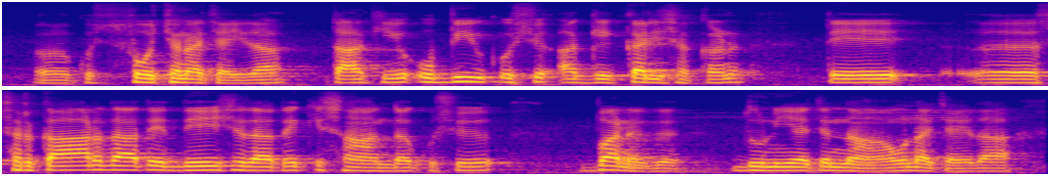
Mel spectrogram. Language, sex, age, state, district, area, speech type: Dogri, male, 30-45, Jammu and Kashmir, Samba, rural, spontaneous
